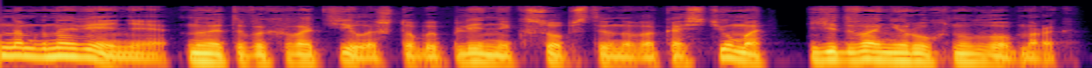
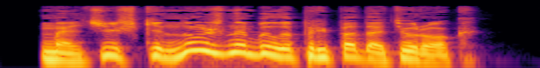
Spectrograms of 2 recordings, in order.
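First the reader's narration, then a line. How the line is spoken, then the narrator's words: Shrill squeal. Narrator (Russian): взвизгнул Джозеф Кэндл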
